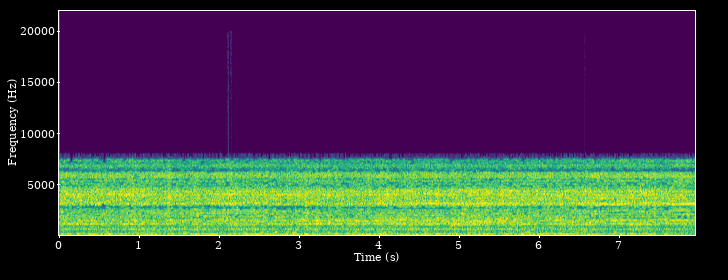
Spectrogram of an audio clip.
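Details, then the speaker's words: Live-stream test of a newly fitted eccentric bobbin holder and magnet holder, spinning at high speed with output at 280 mA into a 6-volt load. A steady buzzing rattle; owner suspects the magnets in the bobbin holder aren't set properly, and current draw is higher than before. "It must be the magnets in the bobbin holder aren't set properly."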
